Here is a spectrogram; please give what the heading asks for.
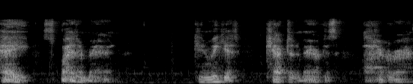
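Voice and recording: Moderately paced speech from a man using a put-on character voice. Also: fairly high pitch for a man.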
